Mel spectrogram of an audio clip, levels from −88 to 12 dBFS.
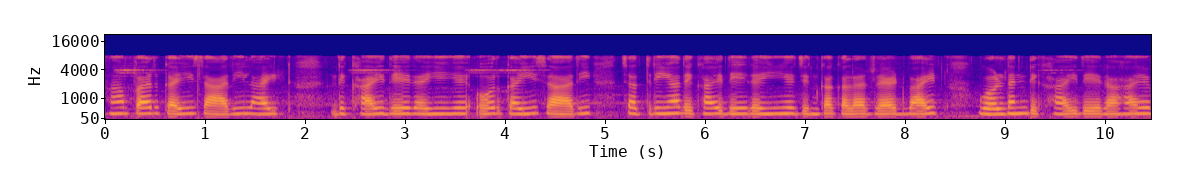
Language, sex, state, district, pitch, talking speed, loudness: Hindi, female, Bihar, Begusarai, 255 Hz, 150 wpm, -16 LUFS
